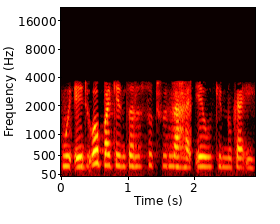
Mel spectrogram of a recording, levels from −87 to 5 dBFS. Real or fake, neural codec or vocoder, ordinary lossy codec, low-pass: fake; codec, 16 kHz, about 1 kbps, DyCAST, with the encoder's durations; AAC, 16 kbps; 3.6 kHz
